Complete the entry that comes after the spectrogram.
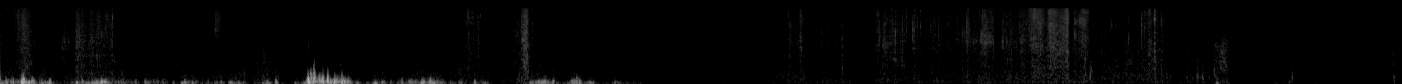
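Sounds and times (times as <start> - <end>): crinkling rustling handling noise: 0.0 - 1.4, 4.6 - 5.6, 7.6 - 12.4.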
